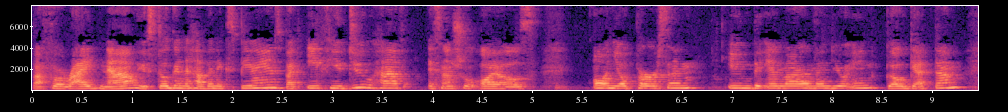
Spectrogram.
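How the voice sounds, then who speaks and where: Woman with a non-native accent, fairly high pitch and a moderate pace. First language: not English. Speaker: essential oils educator. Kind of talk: online class. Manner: animated.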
